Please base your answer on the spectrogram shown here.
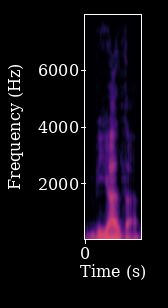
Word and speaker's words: Villalta: discovered is okay so my last name is vialta it's spelled v-i-l-l-a-l-t-a yeah so like it's a via up up in the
